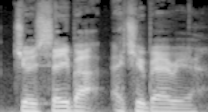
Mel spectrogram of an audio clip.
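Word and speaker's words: Joseba Etxeberria: My number four is Athletic Bilbao's Joseba Echeverria, which I've possibly pronounced incorrectly. – Mm-hmm. You did good. Sounded nice.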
